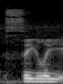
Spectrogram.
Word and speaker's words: Sealy: And that is the correct way to pronounce that. I actually asked them because I've seen a ton of people pronounce this a ton of different ways. And Sealy is the correct way.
